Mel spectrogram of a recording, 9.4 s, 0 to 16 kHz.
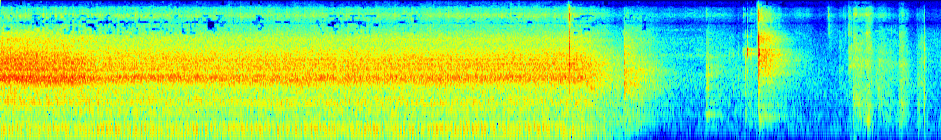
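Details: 2019 Honda Africa Twin after being dropped in muddy snow and refusing to start with repeated clicking: restarted with the key, steady smooth idle with an even beat for about six seconds, then clean shutoff; sounds healthy.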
